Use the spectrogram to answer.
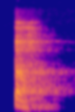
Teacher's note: peh sound itu adalah bilabial, dua bibir mengatup jadi satu peh.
